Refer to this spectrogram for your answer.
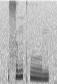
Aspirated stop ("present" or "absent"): present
